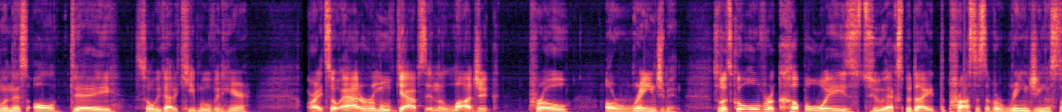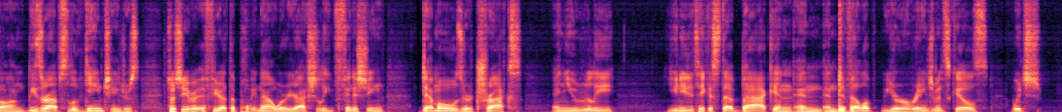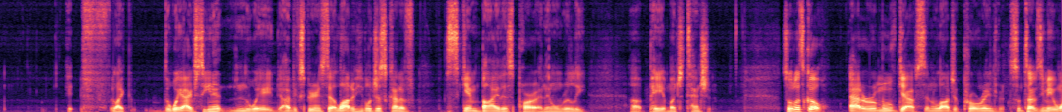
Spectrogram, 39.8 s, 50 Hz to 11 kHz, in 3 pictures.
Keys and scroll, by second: 27.1 F16.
